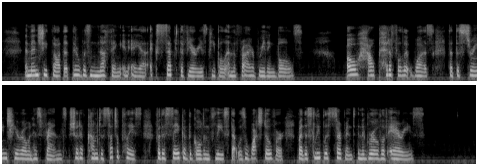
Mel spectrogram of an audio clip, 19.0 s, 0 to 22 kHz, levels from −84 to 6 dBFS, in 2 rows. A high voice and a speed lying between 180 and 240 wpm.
Yes: high, 195 Hz; average, 185 wpm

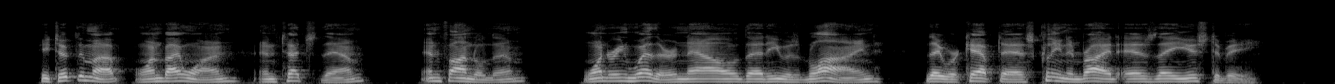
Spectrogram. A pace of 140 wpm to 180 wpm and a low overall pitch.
Yes: average, 145 wpm; low, 130 Hz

